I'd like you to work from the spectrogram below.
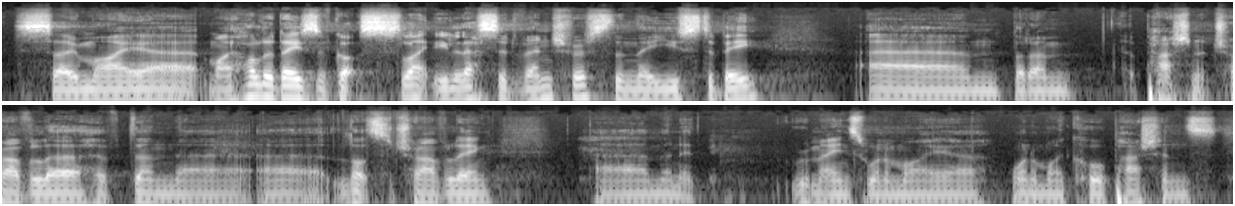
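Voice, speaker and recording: Guy on a panel, low mellow voice, lots of uhs, reverb from a big hall. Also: level tone, moderate pace. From England. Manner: hesitant, many uhs. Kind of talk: conference self-introduction.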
